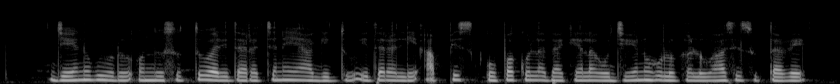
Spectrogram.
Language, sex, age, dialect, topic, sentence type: Kannada, female, 18-24, Coastal/Dakshin, agriculture, statement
